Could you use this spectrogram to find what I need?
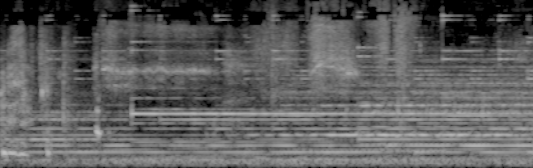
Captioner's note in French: shushing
